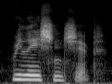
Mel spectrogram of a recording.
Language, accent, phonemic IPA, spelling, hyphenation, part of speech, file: English, General American, /ɹɪˈleɪʃ(ə)nˌʃɪp/, relationship, re‧lat‧ion‧ship, noun, En-us-relationship.ogg
- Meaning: 1. A connection or association; the condition of being related 2. The links between the x-values and y-values of ordered pairs of numbers especially coordinates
